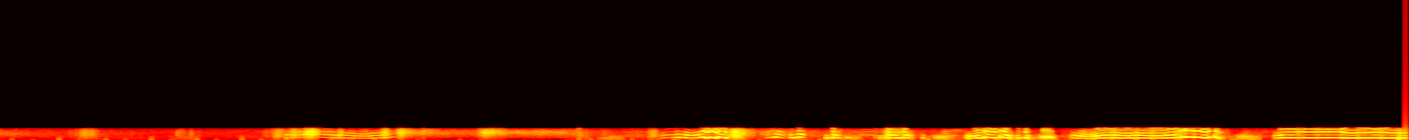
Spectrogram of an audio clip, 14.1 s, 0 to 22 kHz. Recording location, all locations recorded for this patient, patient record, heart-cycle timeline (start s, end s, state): mitral valve (MV)
pulmonary valve (PV)+mitral valve (MV)
#Age: Infant
#Sex: Female
#Height: nan
#Weight: nan
#Pregnancy status: False
#Murmur: Unknown
#Murmur locations: nan
#Most audible location: nan
#Systolic murmur timing: nan
#Systolic murmur shape: nan
#Systolic murmur grading: nan
#Systolic murmur pitch: nan
#Systolic murmur quality: nan
#Diastolic murmur timing: nan
#Diastolic murmur shape: nan
#Diastolic murmur grading: nan
#Diastolic murmur pitch: nan
#Diastolic murmur quality: nan
#Outcome: Abnormal
#Campaign: 2015 screening campaign
0.00	0.13	unannotated
0.13	0.24	S2
0.24	0.33	diastole
0.33	0.44	S1
0.44	0.61	systole
0.61	0.70	S2
0.70	0.81	diastole
0.81	0.90	S1
0.90	1.07	systole
1.07	1.14	S2
1.14	1.24	diastole
1.24	1.34	S1
1.34	1.53	systole
1.53	1.62	S2
1.62	1.72	diastole
1.72	1.82	S1
1.82	1.98	systole
1.98	2.08	S2
2.08	2.17	diastole
2.17	2.28	S1
2.28	2.43	systole
2.43	2.52	S2
2.52	2.62	diastole
2.62	2.74	S1
2.74	14.10	unannotated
